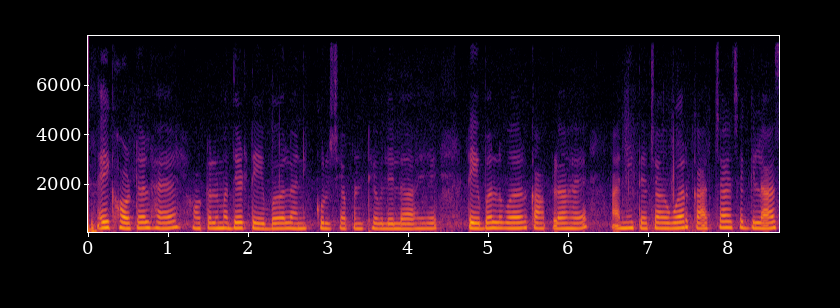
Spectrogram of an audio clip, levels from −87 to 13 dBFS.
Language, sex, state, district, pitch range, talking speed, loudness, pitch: Marathi, female, Maharashtra, Gondia, 215-230 Hz, 125 wpm, -17 LUFS, 220 Hz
